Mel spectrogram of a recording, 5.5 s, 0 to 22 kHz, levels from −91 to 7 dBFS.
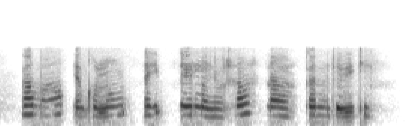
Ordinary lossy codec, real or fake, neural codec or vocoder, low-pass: none; fake; codec, 44.1 kHz, 2.6 kbps, DAC; 5.4 kHz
